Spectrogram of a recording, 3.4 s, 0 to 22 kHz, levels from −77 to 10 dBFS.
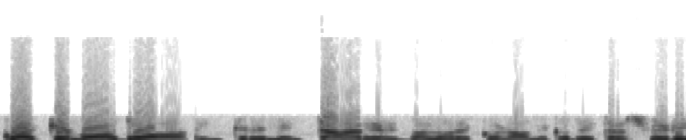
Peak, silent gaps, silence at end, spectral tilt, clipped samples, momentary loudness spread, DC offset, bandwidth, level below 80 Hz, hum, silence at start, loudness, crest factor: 0 dBFS; none; 0 s; -6 dB/octave; under 0.1%; 7 LU; under 0.1%; 13.5 kHz; -48 dBFS; none; 0 s; -11 LUFS; 10 dB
